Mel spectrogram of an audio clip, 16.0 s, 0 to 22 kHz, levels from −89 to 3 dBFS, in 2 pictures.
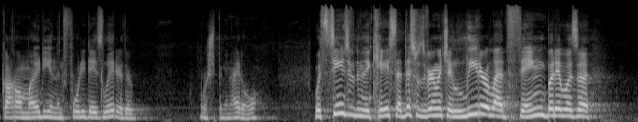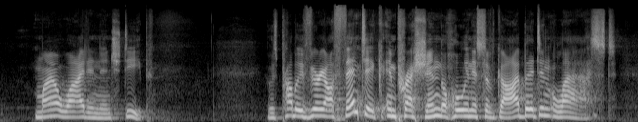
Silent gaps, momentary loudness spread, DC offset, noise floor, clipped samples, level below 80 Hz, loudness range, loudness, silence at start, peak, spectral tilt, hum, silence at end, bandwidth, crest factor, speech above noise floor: none; 12 LU; under 0.1%; -60 dBFS; under 0.1%; -56 dBFS; 8 LU; -22 LUFS; 0.05 s; -6 dBFS; -5 dB/octave; none; 0.3 s; 19 kHz; 18 dB; 39 dB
